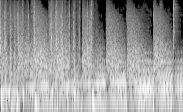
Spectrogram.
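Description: Dense automatic gunfire from the video game Chicken Police rattles in rapid, overlapping loud bursts that continue almost without pause.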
